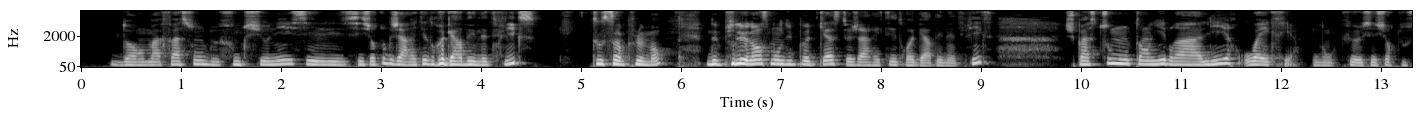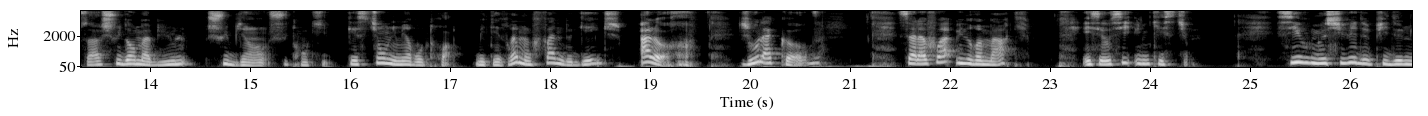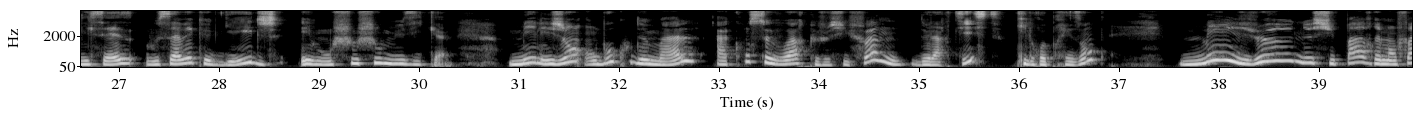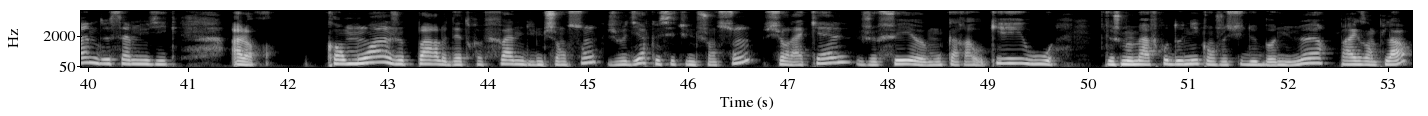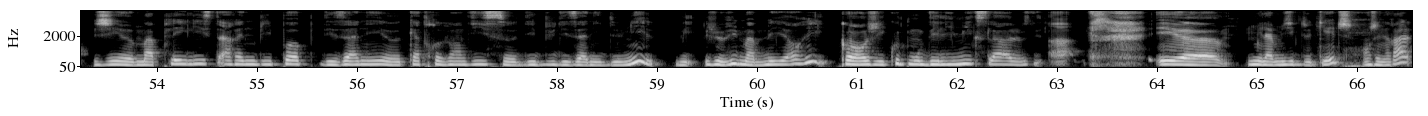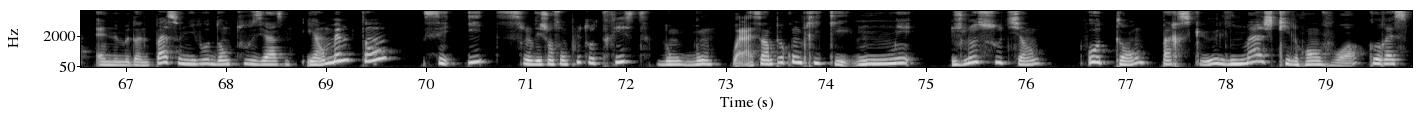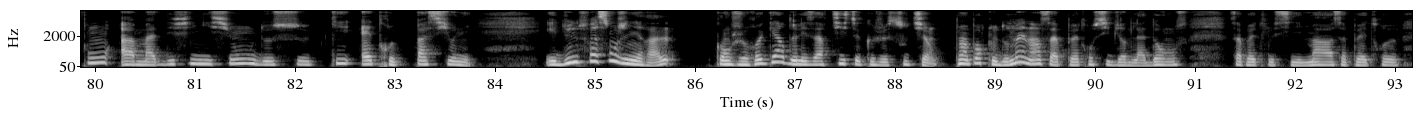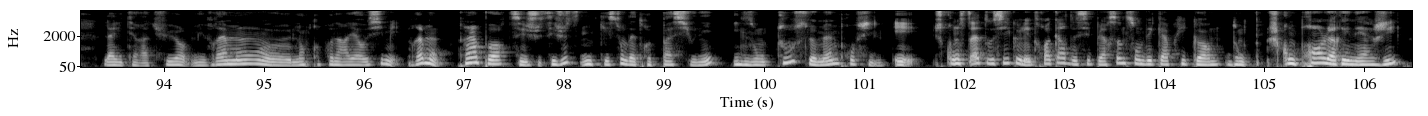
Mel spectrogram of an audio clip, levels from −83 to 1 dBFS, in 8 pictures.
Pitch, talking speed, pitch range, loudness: 190 Hz, 180 wpm, 170-225 Hz, -21 LUFS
